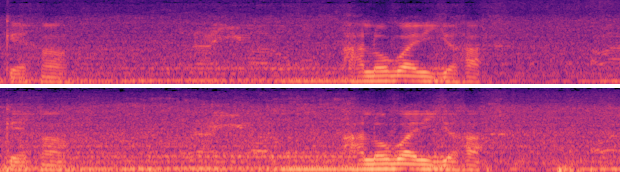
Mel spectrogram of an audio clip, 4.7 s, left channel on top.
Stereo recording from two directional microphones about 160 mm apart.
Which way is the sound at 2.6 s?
20° left (ahead or behind).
